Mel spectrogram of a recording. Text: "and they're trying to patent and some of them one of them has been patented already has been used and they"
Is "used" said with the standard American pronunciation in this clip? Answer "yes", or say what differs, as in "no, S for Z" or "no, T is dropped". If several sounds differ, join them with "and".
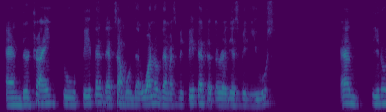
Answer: no, S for Z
